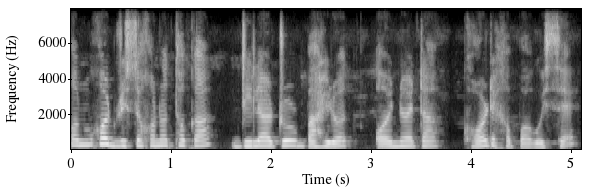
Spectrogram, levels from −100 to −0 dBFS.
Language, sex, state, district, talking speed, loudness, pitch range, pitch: Assamese, female, Assam, Sonitpur, 130 wpm, -18 LUFS, 225-275 Hz, 235 Hz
